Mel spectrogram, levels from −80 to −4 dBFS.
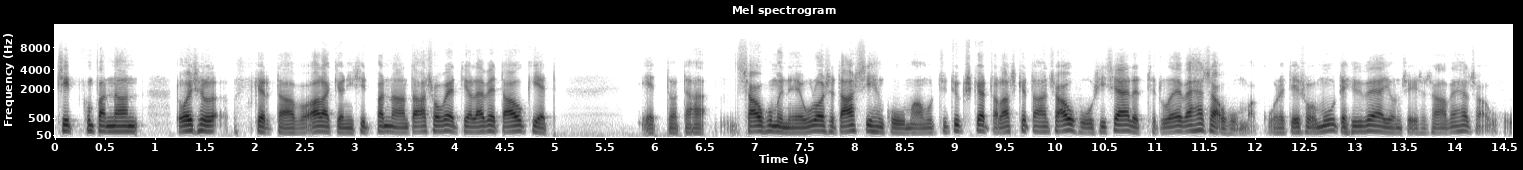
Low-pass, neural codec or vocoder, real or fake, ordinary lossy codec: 10.8 kHz; codec, 24 kHz, 0.9 kbps, DualCodec; fake; none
